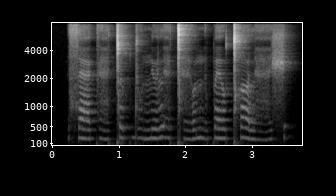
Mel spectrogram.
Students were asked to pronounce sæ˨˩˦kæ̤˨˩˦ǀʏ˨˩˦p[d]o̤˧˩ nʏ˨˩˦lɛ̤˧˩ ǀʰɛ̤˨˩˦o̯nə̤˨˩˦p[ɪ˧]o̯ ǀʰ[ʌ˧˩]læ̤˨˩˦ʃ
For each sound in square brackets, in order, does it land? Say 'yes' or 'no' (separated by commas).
yes, no, yes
